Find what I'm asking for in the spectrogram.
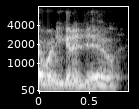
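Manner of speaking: usual speaking voice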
